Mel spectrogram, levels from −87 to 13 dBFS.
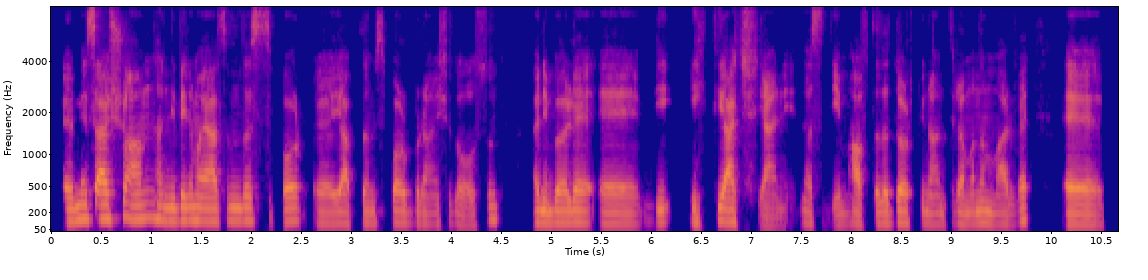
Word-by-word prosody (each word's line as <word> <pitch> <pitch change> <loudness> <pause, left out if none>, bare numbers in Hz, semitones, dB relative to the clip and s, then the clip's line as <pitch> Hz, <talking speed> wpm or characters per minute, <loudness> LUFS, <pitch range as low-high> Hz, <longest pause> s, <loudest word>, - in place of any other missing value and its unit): Eee, 115 - +4
mesela 140 +2 +6
şu 140 - +1
an, 135 +2 +1
hani, 125 -3 +1
benim 125 0 +3
hayatımda 120 +1 +2
spor, 120 0 0
eee, 105 - -5
yaptığım 100 +1 -1
spor 105 0 -2
branşı 95 -1 -8
da - - -5
olsun, 85 +10 -7 0.3
hani, 110 -1 +2
böyle, 110 0 +3
eee, 95 -1 -1
bir 110 0 -5 0.2
ihtiyaç 110 0 +1
yani. 80 -3 -3
Nasıl - - -8
diyeyim, 95 +2 -6
haftada 105 +1 0
4 105 -2 +2
gün 105 - -7
antrenmanım 100 +2 -3
var 95 0 -5
ve, 120 - 0 0.4
eee, 90 -2 +4
105 Hz, 165 wpm, -25 LUFS, 95-120 Hz, 0.4 s, mesela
